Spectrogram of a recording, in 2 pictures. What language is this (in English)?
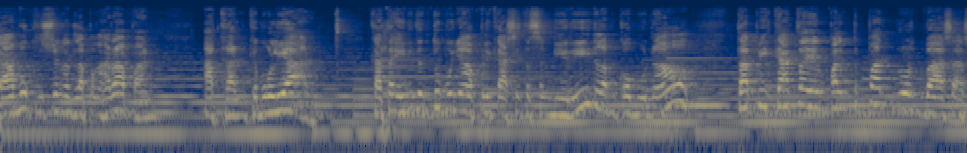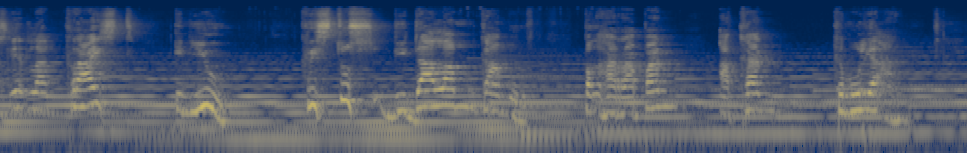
Indonesian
